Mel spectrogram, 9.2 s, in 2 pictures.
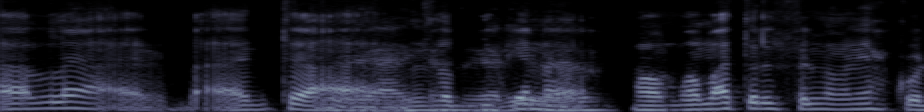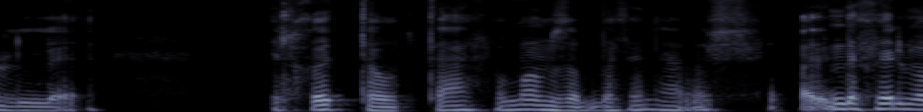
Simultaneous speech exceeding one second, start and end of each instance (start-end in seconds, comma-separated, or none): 1.5-3.1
